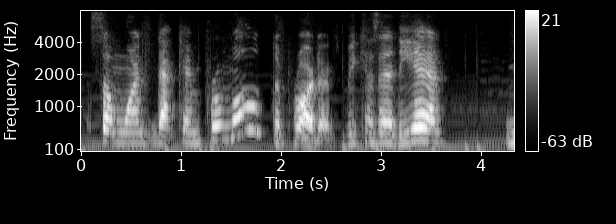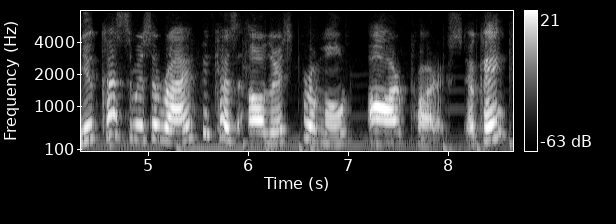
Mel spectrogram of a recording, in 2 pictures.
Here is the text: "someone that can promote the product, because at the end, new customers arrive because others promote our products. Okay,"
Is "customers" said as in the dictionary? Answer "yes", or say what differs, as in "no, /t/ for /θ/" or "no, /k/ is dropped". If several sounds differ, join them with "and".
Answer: yes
